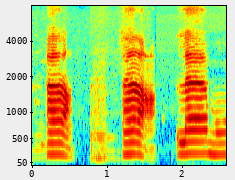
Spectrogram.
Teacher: Nah, harus jelas beda antara Hamzah dan ain. Hamzah itu dari bawah tenggorokan ain tengah. Jadi, dari bawah naik ke atas sedikit. Dari bawah tenggorokan naik ke tengah.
